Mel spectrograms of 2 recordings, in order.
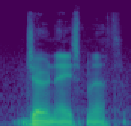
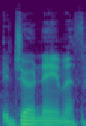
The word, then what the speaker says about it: Joe Namath: I mean, you could say also Joe Naismith. I'm pretty sure that's how I pronounce that right. It's just Joe sad how Joe Namath when he goes to the Jets and wins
